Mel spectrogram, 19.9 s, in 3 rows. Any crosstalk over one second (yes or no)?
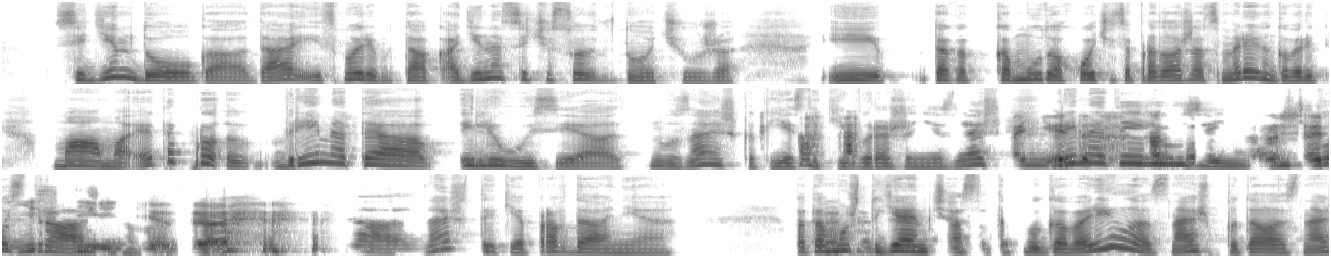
yes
